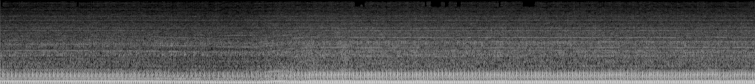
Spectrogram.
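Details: Yamaha T50TLRD 50HP outboard after head decking and new head gasket: low slightly uneven drone stepping up when revved; missing on one cylinder.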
